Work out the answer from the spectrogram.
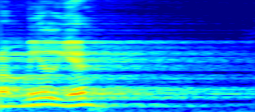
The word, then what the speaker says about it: Amelia: So, and it worked perfectly because I wanted a 4-syllable name with the emphasis on the second syllable. And so I changed it to Amelia.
